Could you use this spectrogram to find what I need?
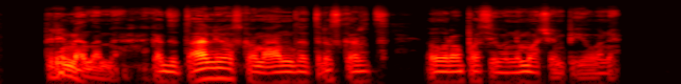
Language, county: Lithuanian, Šiauliai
